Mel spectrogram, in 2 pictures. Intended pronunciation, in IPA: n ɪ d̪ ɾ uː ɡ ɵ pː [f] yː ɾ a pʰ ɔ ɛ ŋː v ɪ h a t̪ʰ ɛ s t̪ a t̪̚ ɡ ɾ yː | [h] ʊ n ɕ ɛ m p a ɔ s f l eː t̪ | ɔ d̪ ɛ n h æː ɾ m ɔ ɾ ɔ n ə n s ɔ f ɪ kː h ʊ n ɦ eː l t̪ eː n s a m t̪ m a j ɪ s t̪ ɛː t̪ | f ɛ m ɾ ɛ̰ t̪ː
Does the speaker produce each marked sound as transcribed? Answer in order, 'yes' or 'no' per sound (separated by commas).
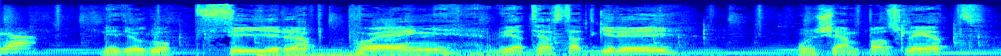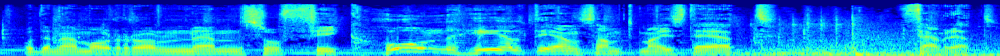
yes, yes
